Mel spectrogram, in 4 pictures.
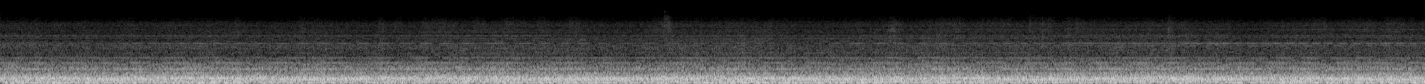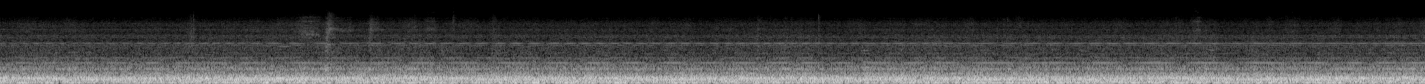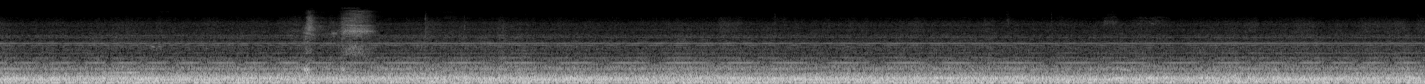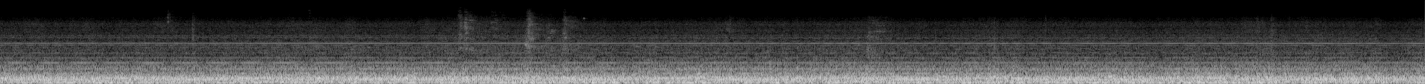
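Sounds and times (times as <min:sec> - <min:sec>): jet engines droning: 0:00.0 - 0:57.0.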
